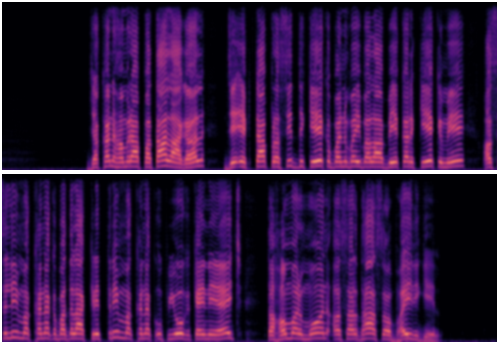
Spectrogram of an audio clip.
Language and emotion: Maithili, disgusted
